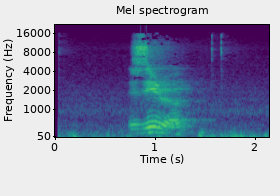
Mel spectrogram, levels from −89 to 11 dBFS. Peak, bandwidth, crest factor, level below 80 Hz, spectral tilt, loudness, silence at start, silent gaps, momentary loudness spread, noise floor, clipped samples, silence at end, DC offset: 0 dBFS; 16.5 kHz; 20 dB; -38 dBFS; -2 dB/octave; -14 LUFS; 0.15 s; none; 24 LU; -44 dBFS; under 0.1%; 0 s; under 0.1%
